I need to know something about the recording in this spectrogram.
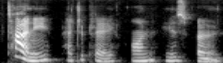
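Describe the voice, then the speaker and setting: A woman teacher reading a picture book aloud for young children in an expressive storytelling manner. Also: on the low side, slow. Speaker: preschool teacher.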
